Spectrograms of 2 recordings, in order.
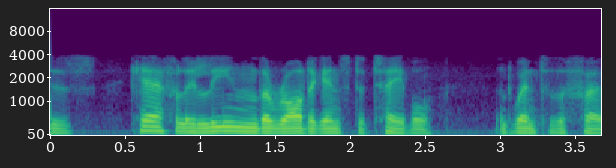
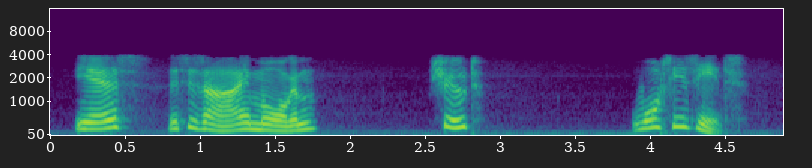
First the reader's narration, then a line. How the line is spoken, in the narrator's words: interrupted irritably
